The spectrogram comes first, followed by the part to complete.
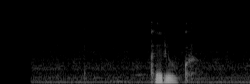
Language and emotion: Russian, neutral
